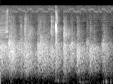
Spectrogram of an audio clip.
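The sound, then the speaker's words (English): A church audience applauds with a faint, continuous patter of many hands clapping that stays fairly even throughout. “Three Sundays in a row. That's awesome. God bless you. We applaud that.”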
